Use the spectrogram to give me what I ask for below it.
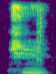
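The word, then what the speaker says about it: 去: el verbo ir, chu, se escribe QU, chu, y por ahí si nos ponemos a ver, para nosotros sería Q, pero pronunciamos chu como C-H-I-U, chu.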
